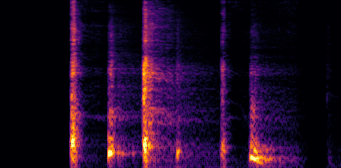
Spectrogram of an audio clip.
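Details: Single cough from an adult instructor who says he is not feeling well and has a bad voice, during a live lecture.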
